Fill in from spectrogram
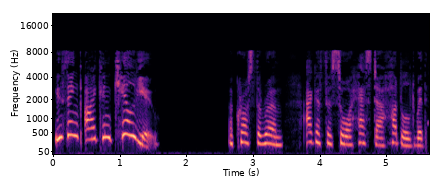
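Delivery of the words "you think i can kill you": very high wounded protest; hurt. A narrator's reading. Sophie protesting to Agatha that she is no killer, hurt. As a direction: pitch leaps up, then falls in injured disbelief. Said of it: "Sophie looked hurt".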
